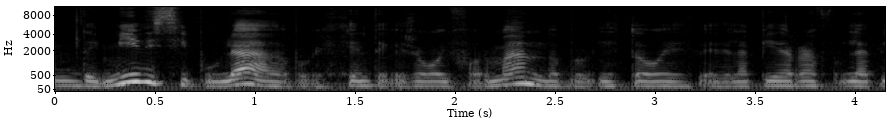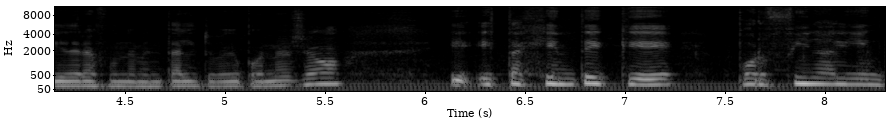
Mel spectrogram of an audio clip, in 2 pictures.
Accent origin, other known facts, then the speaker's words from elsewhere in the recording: Uruguay; now in Argentina; Soy uruguaya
